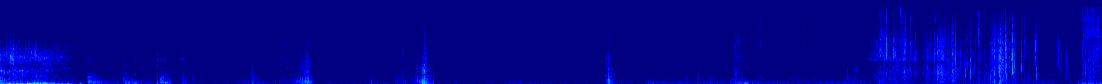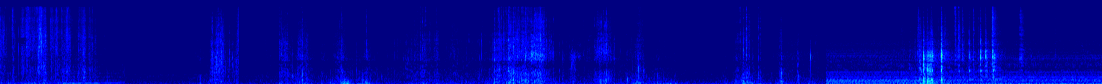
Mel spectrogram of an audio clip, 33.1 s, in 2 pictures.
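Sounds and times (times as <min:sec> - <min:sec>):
tote bag rustling and crinkling: 0:12.9 - 0:18.1, 0:19.5 - 0:26.4.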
